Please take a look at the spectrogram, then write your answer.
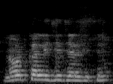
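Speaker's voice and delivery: usual speaking voice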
